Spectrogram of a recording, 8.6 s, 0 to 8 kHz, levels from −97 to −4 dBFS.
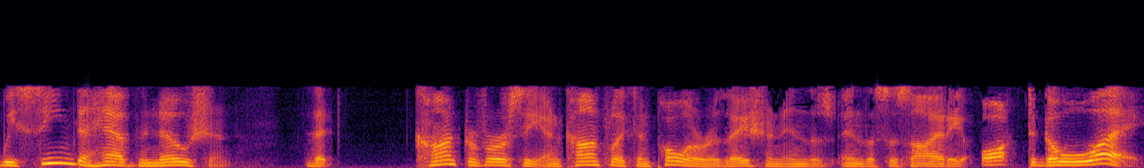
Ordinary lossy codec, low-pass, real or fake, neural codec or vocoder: AAC, 16 kbps; 7.2 kHz; fake; codec, 16 kHz, about 1 kbps, DyCAST, with the encoder's durations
